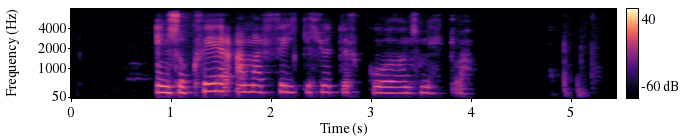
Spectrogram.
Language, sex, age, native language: Icelandic, female, 20-29, Icelandic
